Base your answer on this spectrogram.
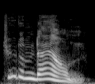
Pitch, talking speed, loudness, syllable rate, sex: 220 Hz, 190 wpm, -14 LUFS, 3.9 syllables/s, male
